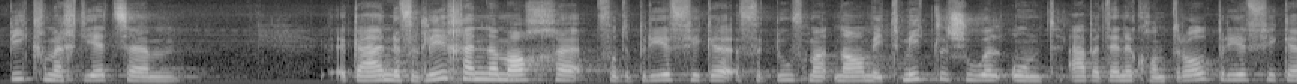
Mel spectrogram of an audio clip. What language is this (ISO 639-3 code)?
gsw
